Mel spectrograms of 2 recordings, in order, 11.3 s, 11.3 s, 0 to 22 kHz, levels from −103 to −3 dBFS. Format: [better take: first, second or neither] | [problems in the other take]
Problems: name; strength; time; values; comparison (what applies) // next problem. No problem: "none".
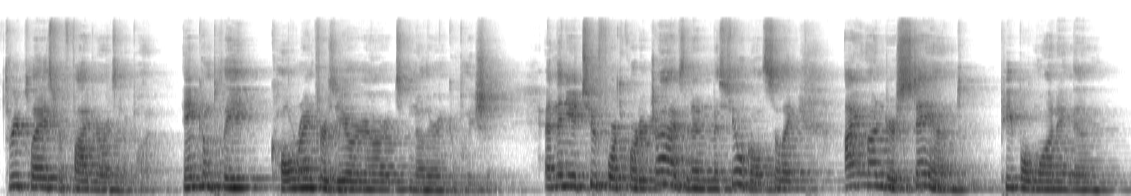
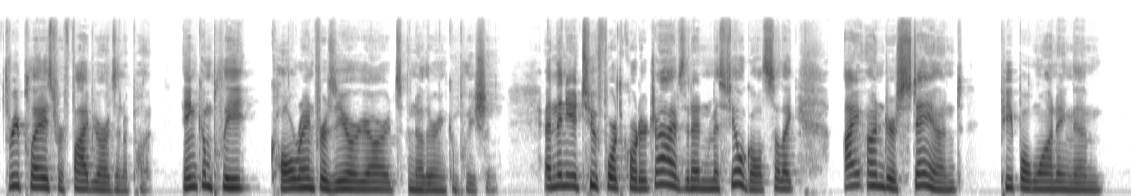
second | room echo; slight; dies away in 0.6 s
